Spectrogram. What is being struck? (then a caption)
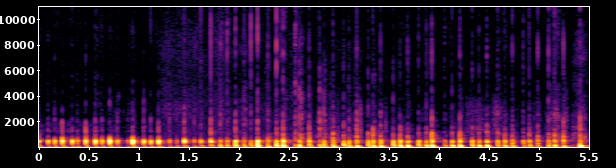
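Leather shoe. A leather shoe is tapped quickly with the fingers in a rapid, uneven stream of short, dry knocks, about four per second. Each tap is a dull, hollow thump centered around 480 Hz with a deep low body, dying away almost instantly with no ring.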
